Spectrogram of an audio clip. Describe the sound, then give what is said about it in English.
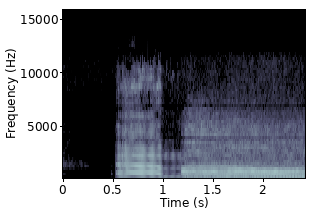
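A loud train horn blares in two long blasts, the first a rich chord lasting half a second, then a brief dip before a second sustained blast that holds steady to the end. “The train agreed.”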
